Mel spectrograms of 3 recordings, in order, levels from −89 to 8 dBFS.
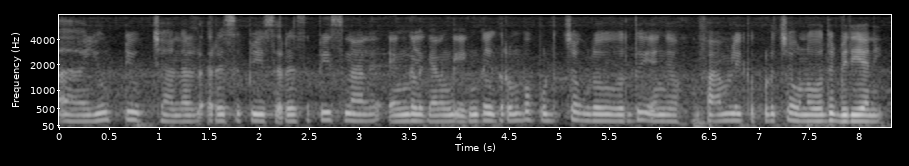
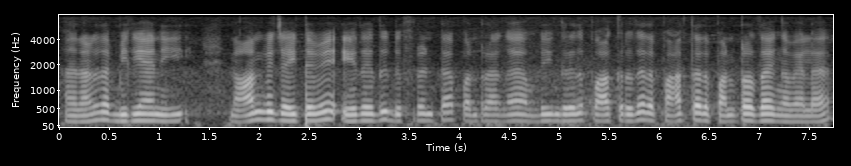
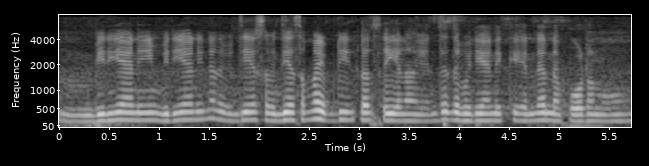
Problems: background sounds at intervals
